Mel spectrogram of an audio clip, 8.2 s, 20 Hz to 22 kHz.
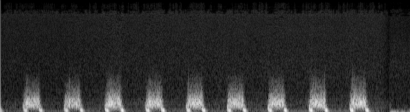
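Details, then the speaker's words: Regular heartbeat about 73 a minute with a blowing murmur filling systole from S1 to S2 without a gap: pansystolic murmur of mitral regurgitation. "on the other hand a pan-systolic murmur heard in mitral regurgitation starts with s1 and stops at s2 without a gap between murmur and heart sounds"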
